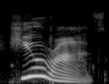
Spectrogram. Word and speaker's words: Hurons: So it's pronounced the Hurons.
